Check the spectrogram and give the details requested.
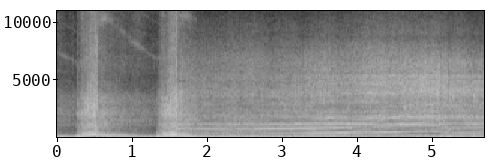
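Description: McLaren 600LT's twin-turbocharged V8 heard through its top-exit exhausts, revving sharply up and down three times in quick succession. It then pulls steadily with the pitch slowly rising, dips briefly about five seconds in like an upshift, and climbs again.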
